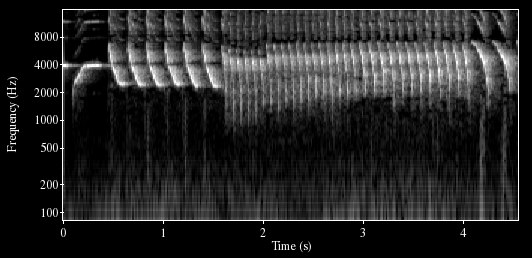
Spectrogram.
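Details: Sharp canary chirping for prompting lazy and mute canaries: a run of falling whistles about five per second, then a long steady rapid trill, closing with a couple of high swoops.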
